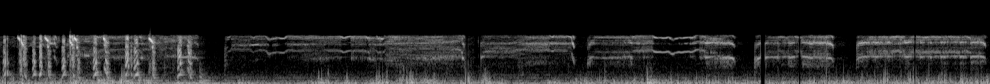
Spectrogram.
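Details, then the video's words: Peregrine falcon chick on a nest camera in Manchester, New Hampshire, 30 June 2019, begging its parents for breakfast in the morning; rapid scratchy chips at first, then long, drawn-out wailing calls in steady series over background hum. "Peregrine Falcon - Good morning Mom, Dad, it's time to give me breakfast!"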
